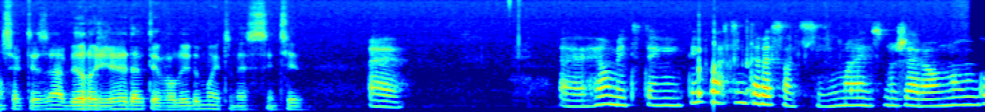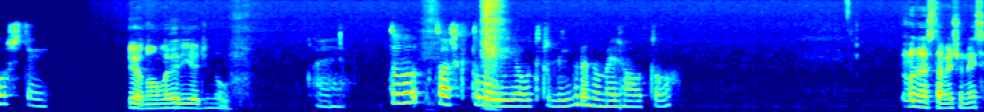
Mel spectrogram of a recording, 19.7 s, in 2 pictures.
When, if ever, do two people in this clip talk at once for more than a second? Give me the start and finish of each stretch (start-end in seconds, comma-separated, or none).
none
